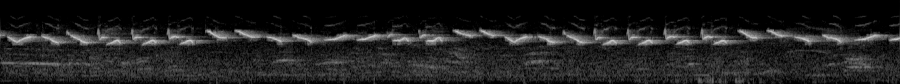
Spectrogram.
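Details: Chestnut-bellied seed finch performing the classic praia song, a rolling sequence of pure, high whistled slurs repeated roughly three times per second, faint low thumps in the background.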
